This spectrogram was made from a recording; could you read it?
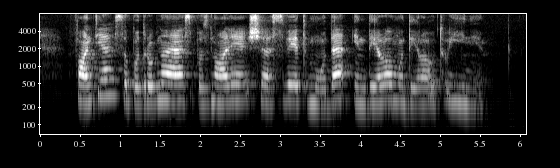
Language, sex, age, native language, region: Slovenian, female, 18-29, Slovenian, Drava region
